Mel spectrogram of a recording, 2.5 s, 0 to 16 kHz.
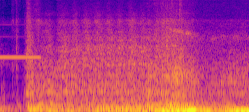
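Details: Diesel truck cold-started with the hood open after sitting unused since about November 2022 (roughly six months), after the intake heater cycle: a brief crank catches almost at once and settles into a steady diesel rumble. Normal cold start.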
